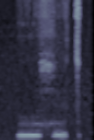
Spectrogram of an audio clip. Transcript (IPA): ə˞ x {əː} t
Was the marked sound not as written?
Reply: no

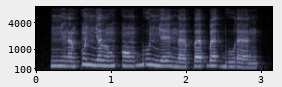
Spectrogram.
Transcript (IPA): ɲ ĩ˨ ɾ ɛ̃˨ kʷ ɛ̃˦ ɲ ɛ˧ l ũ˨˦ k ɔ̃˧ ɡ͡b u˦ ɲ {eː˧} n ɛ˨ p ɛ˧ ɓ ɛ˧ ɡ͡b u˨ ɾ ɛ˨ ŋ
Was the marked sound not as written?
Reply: no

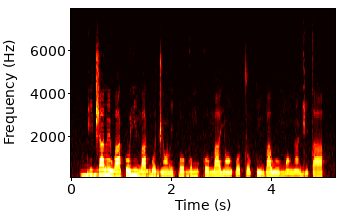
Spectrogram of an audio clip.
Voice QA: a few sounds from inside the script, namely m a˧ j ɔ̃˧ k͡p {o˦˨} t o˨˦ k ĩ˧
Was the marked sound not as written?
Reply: yes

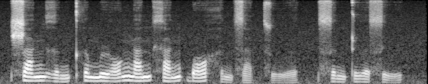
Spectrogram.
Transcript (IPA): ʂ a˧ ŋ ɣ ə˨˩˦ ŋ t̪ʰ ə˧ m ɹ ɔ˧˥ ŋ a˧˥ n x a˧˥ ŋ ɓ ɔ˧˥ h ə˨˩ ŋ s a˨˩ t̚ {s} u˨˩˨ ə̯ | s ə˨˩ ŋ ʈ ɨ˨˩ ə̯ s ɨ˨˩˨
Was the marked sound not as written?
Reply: no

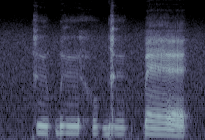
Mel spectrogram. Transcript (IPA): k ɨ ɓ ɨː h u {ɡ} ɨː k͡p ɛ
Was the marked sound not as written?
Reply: no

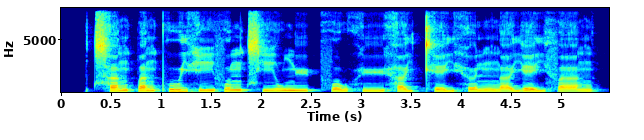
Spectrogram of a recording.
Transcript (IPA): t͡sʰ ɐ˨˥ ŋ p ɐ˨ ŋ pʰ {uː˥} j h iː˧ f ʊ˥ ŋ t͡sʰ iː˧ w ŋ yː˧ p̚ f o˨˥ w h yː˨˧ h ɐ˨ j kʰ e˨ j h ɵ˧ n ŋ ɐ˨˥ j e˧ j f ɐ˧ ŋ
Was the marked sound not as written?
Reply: no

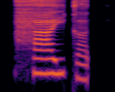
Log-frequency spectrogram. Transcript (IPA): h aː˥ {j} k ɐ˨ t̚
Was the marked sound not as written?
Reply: no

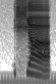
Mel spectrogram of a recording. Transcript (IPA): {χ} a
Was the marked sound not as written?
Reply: yes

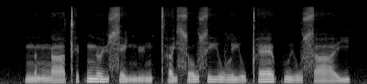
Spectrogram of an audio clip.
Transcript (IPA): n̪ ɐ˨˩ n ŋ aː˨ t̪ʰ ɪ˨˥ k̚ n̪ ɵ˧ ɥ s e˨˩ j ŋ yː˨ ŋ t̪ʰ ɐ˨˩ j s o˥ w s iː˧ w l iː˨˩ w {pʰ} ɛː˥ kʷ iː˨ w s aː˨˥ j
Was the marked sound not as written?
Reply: no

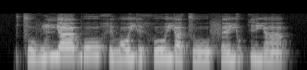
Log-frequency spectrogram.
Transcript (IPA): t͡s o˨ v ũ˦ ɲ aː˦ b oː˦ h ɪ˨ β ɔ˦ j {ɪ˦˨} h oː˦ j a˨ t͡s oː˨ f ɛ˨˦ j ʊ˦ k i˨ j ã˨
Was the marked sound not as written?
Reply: yes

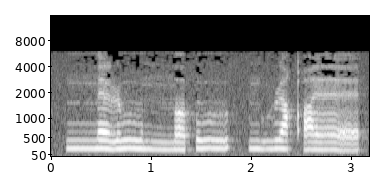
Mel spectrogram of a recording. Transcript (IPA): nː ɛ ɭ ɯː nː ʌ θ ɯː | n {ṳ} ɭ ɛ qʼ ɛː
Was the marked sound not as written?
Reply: no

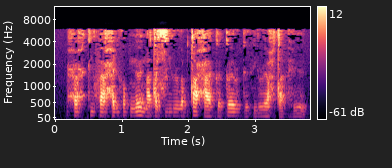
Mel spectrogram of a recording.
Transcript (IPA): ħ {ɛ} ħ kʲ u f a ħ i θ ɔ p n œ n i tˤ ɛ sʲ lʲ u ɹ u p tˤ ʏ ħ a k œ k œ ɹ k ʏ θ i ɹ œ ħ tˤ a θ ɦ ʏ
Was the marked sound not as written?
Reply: yes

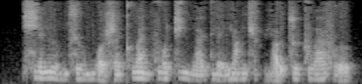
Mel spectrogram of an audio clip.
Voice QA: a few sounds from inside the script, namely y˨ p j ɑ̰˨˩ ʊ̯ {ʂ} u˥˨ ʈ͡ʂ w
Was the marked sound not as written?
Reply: yes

